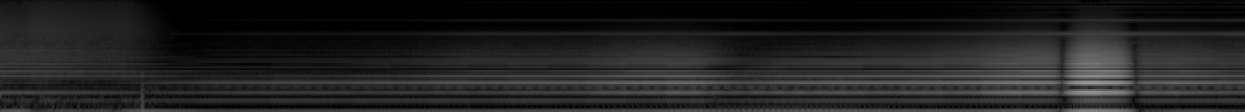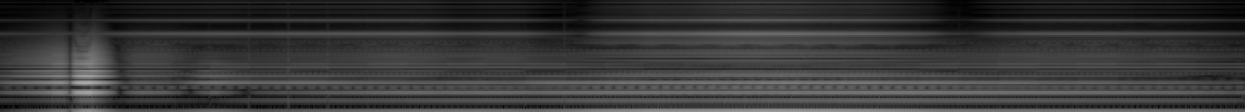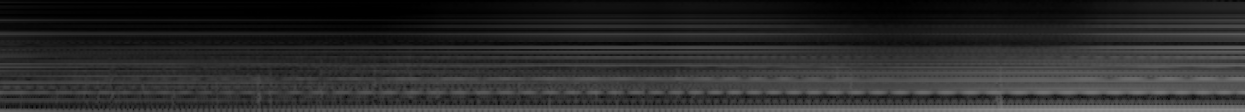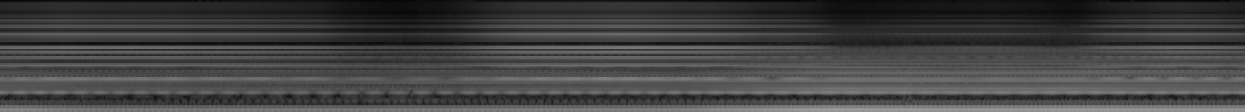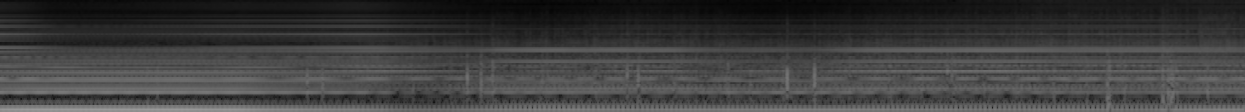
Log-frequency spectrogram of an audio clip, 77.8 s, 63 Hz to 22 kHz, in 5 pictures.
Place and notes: The Funny Farm, Meaford, ON, Canada - Electromagnetic improvisation
Exploring electromagnetic fields at the Funny Farm, with a LOM Elektrosluch.
July 2016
